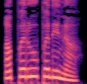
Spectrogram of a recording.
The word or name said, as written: ಅಪರೂಪದಿನ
